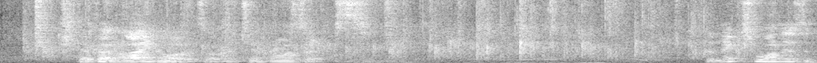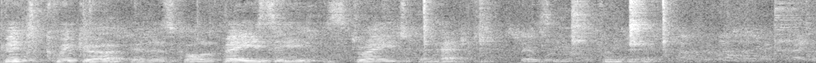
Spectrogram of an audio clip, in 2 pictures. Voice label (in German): Ansage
